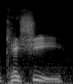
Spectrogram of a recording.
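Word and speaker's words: Cait Sith: And so they're going to be calling him Keishi, like the mythical creature.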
